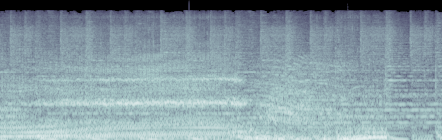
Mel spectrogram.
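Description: Modified Holden Commodore sedan with a blower scoop on its bonnet driving past at close range, its engine loud and rising in pitch toward the end. A high steady squeal sounds over it and stops about two and a half seconds in.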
